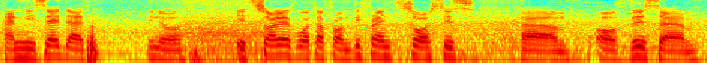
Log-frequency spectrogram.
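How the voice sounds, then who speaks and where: A man's voice: a little high, measured pace. A man with a Nigerian accent who slips into Nigerian Pidgin, giving a hesitant, unscripted field report and interview. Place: outdoors near a bridge. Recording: faint outdoor street and vehicle noise.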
